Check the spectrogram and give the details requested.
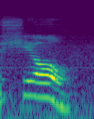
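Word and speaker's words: שאול: cada um desses vocábulos cheol cheul ou seol pronunciado sheol em hebraico xú significa túmulo cova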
